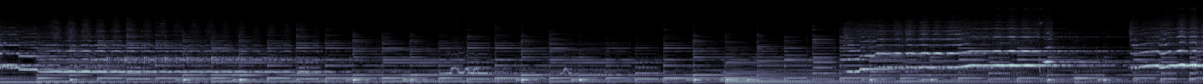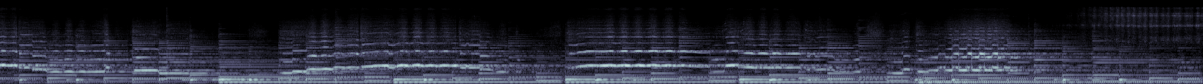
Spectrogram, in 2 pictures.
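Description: Music: a slow wooden-flute melody in rising phrases that settle onto long held notes, over plucked-string accompaniment and sustained low bass notes. A high rattling sound joins near the end.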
